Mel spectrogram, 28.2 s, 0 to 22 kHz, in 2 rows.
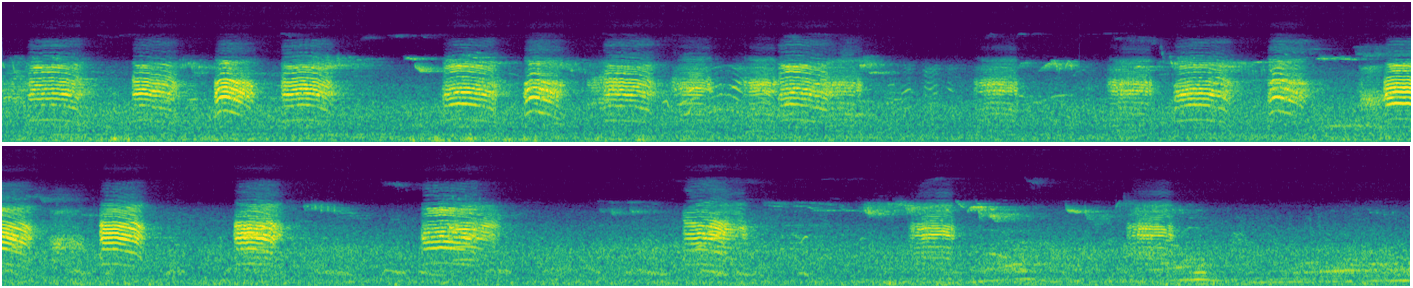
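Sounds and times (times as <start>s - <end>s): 
Carrion crow Corvus corone cawing: 0.1s - 3.4s, 4.4s - 8.6s, 9.8s - 10.2s, 11.1s - 15.6s, 16.4s - 17.0s, 18.3s - 19.1s, 20.9s - 21.7s, 23.1s - 23.8s, 25.3s - 26.0s.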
